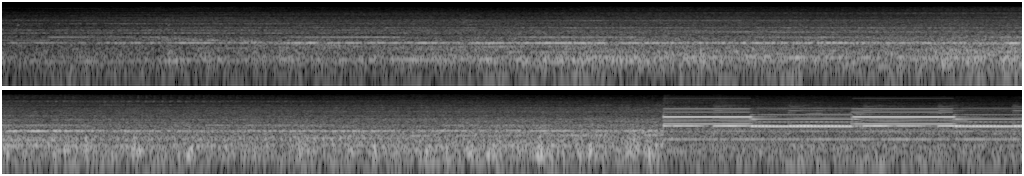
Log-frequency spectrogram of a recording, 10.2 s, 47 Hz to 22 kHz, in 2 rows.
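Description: Adelaide Metro 4000 series electric train moving through the station, its motors giving a steady whine over wheel rumble that grows louder. About eight seconds in, background music with a stepped melody starts and becomes the loudest sound.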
